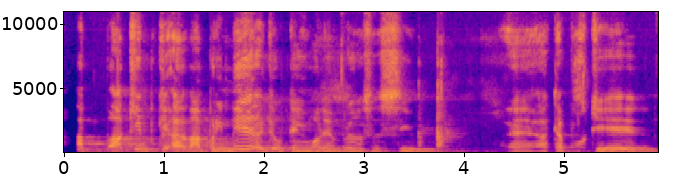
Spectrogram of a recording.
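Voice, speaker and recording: A man's dark, mellow, somewhat breathy voice. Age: 70s. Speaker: retired teacher and union director. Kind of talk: interview. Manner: halting, with frequent repetitions.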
